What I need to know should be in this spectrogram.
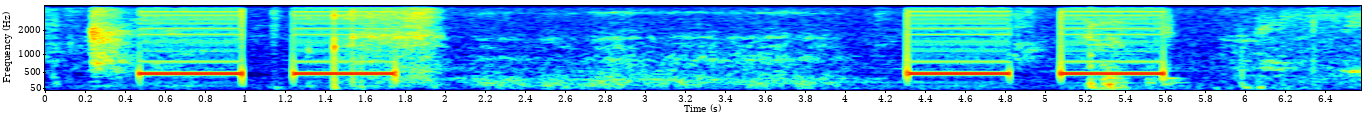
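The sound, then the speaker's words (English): Telephone keypad tones dial an extension on a company's automated phone menu: four steady, clear beeps in two pairs, each about half a second long, with faint background hiss in between. “If you know your party's extension, please enter it now or dial 0 for immediate assistance.”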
